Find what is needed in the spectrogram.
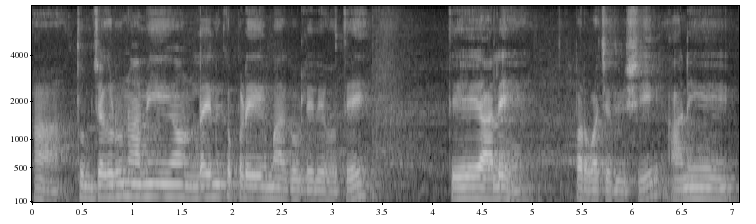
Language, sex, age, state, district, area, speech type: Marathi, male, 45-60, Maharashtra, Satara, urban, spontaneous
